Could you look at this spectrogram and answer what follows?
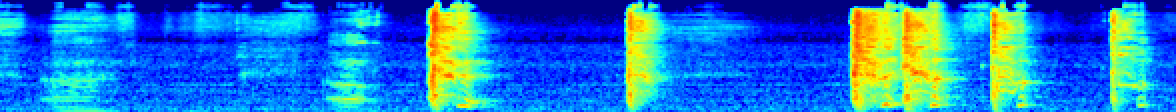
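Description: Soft groaning, then a run of about six loud, harsh coughs in quick bursts with pauses between: a tiring repeated coughing fit.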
